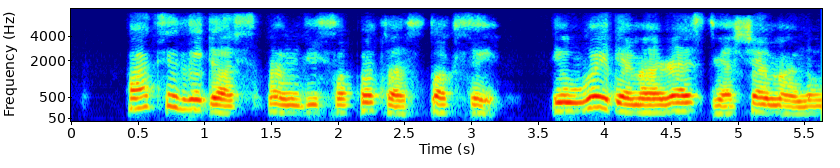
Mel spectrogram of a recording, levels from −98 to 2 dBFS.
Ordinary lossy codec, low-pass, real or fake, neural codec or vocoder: MP3, 64 kbps; 7.2 kHz; fake; codec, 16 kHz, 2 kbps, FreqCodec, smaller model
